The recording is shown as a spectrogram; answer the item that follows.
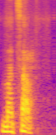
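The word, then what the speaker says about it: Matzar (מצר): El Salmo 74 se debe meditar con el santo nombre de Mem Tzadik Reish, que se pronuncia Matzar.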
